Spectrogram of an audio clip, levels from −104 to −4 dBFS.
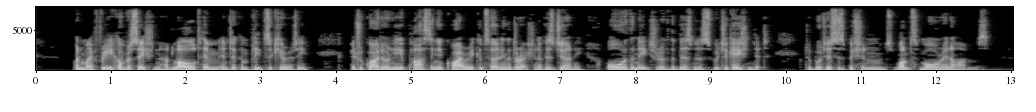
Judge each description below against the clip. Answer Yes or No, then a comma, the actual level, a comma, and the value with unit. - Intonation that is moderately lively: Yes, average, 3.5 semitones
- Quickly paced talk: No, average, 180 wpm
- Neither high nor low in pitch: Yes, medium, 165 Hz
